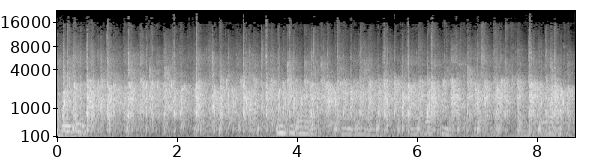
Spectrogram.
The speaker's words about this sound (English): So one more round of applause, you guys.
